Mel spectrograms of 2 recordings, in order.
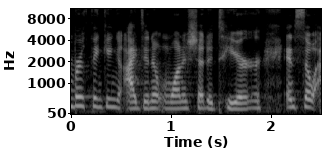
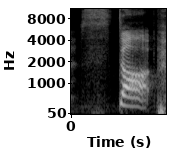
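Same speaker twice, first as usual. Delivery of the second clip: firm stop; 3 semitones higher, 9 dB louder than usual. Retold or imitated. Telling him to stop.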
